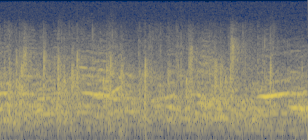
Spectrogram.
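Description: Children's feet stepping and stamping on a stage as they dance, many quick irregular taps, over children's voices chattering.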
